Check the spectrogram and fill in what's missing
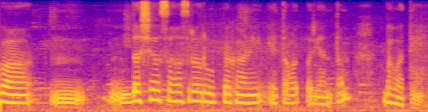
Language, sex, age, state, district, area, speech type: Sanskrit, female, 45-60, Maharashtra, Nagpur, urban, spontaneous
